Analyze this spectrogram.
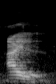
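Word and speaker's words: I'll: যা কিছু দিবেন আর আই উইলকে আমরা কি বলব আই আই মানে জমির আইল চিনেন না এটাকে আমরা ওরকম উচ্চারণ করব আইল তহলে আই উইল গোকে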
